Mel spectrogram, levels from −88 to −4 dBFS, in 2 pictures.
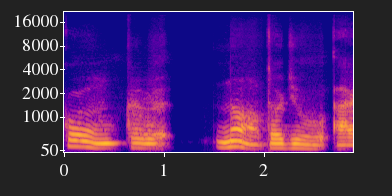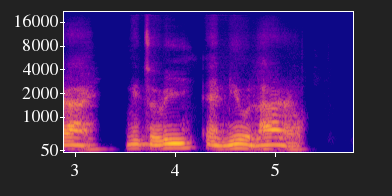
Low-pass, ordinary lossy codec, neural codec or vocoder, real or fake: none; none; autoencoder, 48 kHz, 32 numbers a frame, DAC-VAE, trained on Japanese speech; fake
